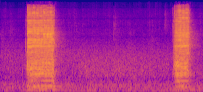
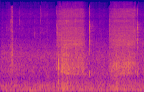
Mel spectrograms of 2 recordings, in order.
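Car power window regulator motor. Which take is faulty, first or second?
first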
